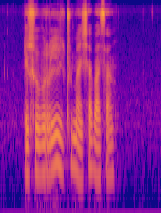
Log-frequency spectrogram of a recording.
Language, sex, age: Northern Sotho, male, 22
